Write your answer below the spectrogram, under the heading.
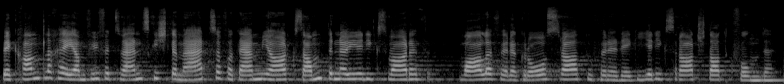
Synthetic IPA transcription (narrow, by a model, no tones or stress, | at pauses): b̥ekʰχɑntləχhɛɪɑmfyfət͡svænt͡skiʃtəmæɾt͡səfɔdæmjɑːɾksɑmtɛɾnœʏəɾiks | vɑːləfʏɾəɡɾoːsɾɑːtufʏɾəɾɛɡiːəɾiksrɑːtʃtɑtkfʊndə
